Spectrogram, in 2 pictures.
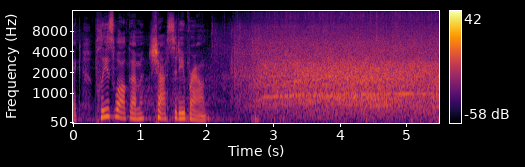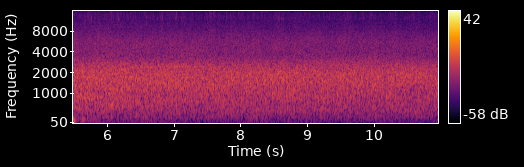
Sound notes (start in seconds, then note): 2.2 audience clapping; 2.4 audience cheering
